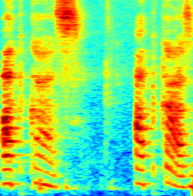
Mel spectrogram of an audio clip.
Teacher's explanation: O is not stressed, so we will pronounce it as A. Отказ. Отказ, because it's not stressed.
